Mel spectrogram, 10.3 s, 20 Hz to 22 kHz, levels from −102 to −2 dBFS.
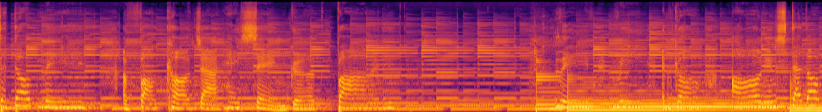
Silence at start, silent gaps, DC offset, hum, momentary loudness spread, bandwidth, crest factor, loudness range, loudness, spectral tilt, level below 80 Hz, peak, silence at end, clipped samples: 0 s; none; under 0.1%; none; 9 LU; 20 kHz; 16 dB; 6 LU; -17 LUFS; -5 dB/octave; -40 dBFS; 0 dBFS; 0 s; under 0.1%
